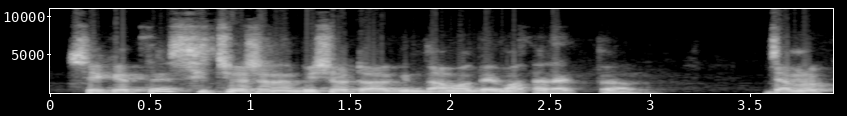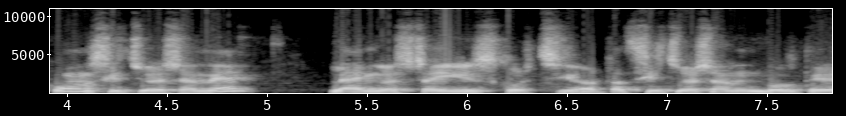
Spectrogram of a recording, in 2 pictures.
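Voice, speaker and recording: Man teaching in a measured lecture style. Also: fairly high pitch, poor audio. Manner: explains step by step, often checking with "okay?"; repeats key sounds and words slowly for emphasis. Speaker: English teacher.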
